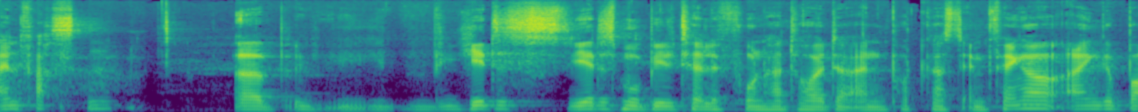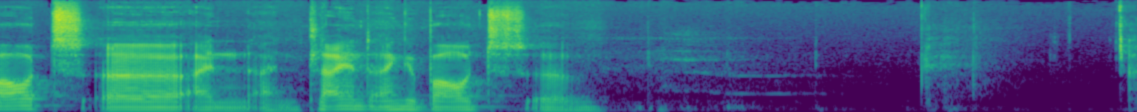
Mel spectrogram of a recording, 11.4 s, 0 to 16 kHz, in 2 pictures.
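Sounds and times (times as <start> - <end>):
speech: 0.0 - 8.8
cat meowing: 8.9 - 9.8.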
